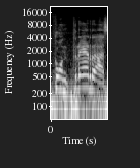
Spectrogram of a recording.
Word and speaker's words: Contreras: this time it's josh contreras if you're not rolling the r you're saying it wrong jeff there you go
